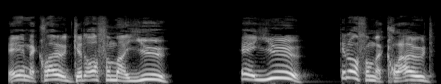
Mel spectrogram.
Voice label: Hey, Male; Talking Sound Effects; HeyMcCloud; VoiceBox; Twistedtracks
